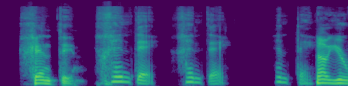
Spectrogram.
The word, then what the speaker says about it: gente: Now repeat number 12 after the speaker, paying attention to the GE combination. Gente. Gente.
